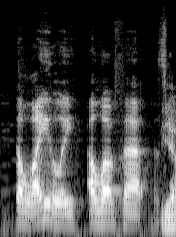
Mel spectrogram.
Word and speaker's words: shillelagh: It has a G in there, but I guess that's silent. Shillelagh. Shillelagh. I love that. That's Yeah, better. that's what it is. It's shillelagh.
